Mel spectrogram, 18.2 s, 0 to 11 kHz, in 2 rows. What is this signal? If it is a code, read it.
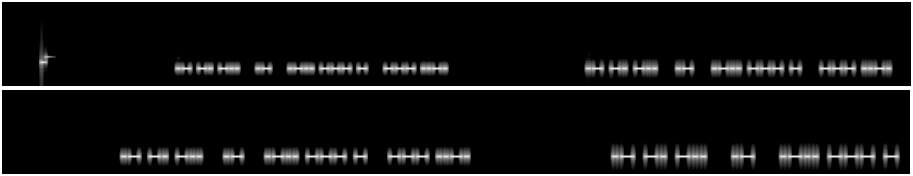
Morse code, heard as a keyed tone, about 40 wpm, 700 Hz. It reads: AND A LOT OF AND A LOT OF AND A LOT OF AND A LOT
